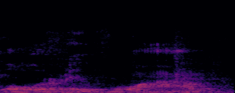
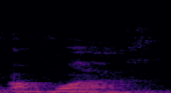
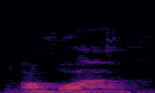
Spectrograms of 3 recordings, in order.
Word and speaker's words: au revoir: It is written as au revoir. We don't say au revoir. We say au revoir.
